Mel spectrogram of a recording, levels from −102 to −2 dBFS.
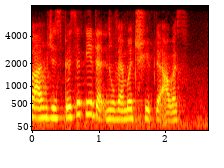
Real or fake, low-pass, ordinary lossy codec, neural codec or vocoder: fake; 7.2 kHz; none; codec, 16 kHz, 2 kbps, FunCodec, trained on Chinese and English, 25 frames a second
